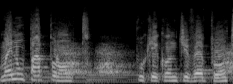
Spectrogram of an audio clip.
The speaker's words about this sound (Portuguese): Esses né, cão literalmente nos atrapalhando.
